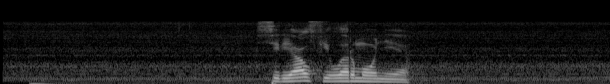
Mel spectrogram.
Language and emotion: Russian, neutral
